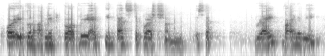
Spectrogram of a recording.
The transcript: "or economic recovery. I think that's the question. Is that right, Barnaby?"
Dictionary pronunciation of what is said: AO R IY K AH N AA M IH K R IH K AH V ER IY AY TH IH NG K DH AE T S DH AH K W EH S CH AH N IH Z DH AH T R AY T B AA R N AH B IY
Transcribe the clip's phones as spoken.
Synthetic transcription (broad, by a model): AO R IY K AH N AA M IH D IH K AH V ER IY AY T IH NG K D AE T S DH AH K W EH S CH AH N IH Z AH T R AY T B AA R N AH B IY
